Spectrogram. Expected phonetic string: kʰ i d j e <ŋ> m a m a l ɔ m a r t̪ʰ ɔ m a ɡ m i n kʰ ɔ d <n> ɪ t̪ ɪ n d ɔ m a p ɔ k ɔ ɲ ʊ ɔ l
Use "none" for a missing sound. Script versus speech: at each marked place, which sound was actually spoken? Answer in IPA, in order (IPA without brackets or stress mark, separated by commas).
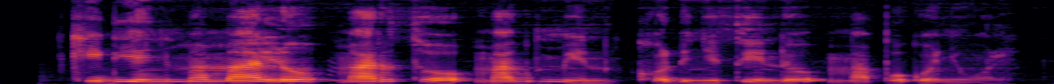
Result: ɲ, ɲ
